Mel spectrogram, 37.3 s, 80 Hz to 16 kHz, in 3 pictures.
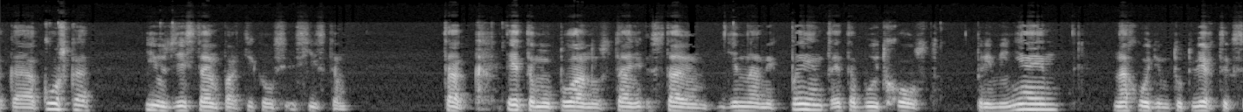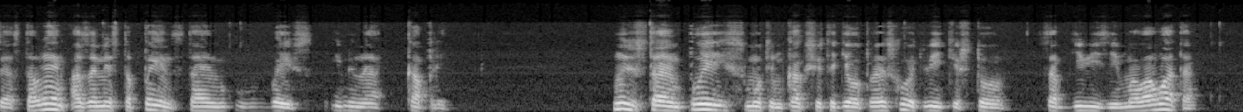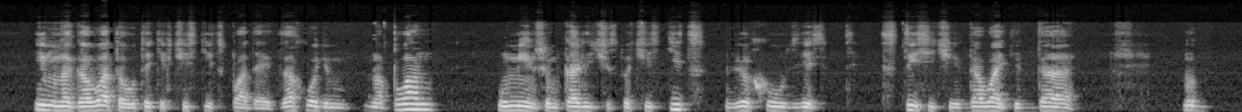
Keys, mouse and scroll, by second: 0.5 click, 2.6-3.0 scroll down 3, 4.9 click, 7.3 click, 9.3 click, 9.9-10.4 scroll down 3, 12.3-13.4 scroll down 5, 18.8 click, 19.7-21.5 scroll up 2, 21.5 middle click, 21.5-22.8 scroll up 1, 24.6 click, 25.3-27.6 scroll down 2, 28.6 click, 31.1 click, 32.1-33.7 scroll up 10, 33.7 click.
